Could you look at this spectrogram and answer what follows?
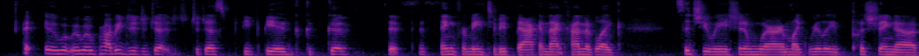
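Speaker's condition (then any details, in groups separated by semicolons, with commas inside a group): Stuttering; therapy over past 3 years: fluency shaping, stuttering modification, voluntary stuttering, subway talks with strangers; sometimes chops up words, listeners may need repetition, awkward on phone; repeated sounds, repeated words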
